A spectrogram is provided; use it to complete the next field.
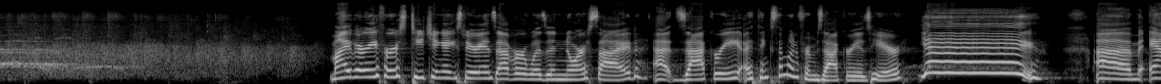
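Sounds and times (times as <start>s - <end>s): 
audience applause: 0.0s - 3.3s
speech: 3.3s - 9.4s, 10.2s - 11.6s.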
